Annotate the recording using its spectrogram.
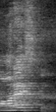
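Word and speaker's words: honest: यहाँ पर देखें एन ऑनेस्ट, यहाँ पर एच का प्रोनाउंसिएशन नहीं हो रहा है, एन और यहाँ पर एच का प्रोनाउंसिएशन नहीं हो रहा है, एन एयर, एन एयर, यहाँ पर एच का प्रोनाउंसिएशन नहीं हो रहा उच्चारण, इसलिए इसके आगे हम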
